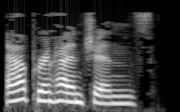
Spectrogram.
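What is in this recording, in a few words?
"apprehensions", British English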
